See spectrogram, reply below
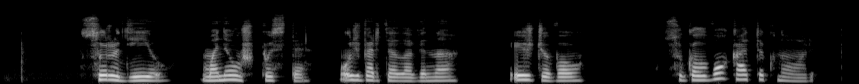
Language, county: Lithuanian, Šiauliai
